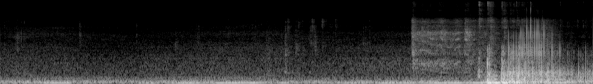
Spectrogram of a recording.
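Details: Ram SRT10 Viper truck, cold start at about 12-13°C before a header temperature check; steady even low rumble with no misses or knocks, then a louder rush as revs rise, firing on all cylinders.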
